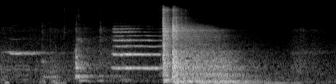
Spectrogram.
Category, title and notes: Sound effects > Objects / House appliances
Big metal door slamming shut with a squeak. Recorded with my phone.
closing, squeak, squeek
